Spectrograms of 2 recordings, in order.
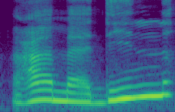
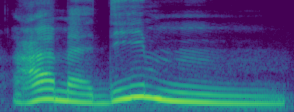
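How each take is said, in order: First: The word ends with an n sound. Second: The word ends with an m sound. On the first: The speaker calls it wrong. "au lieu de dire amadin" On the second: The speaker calls it right. "nous allons dire amadim avec un mime"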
